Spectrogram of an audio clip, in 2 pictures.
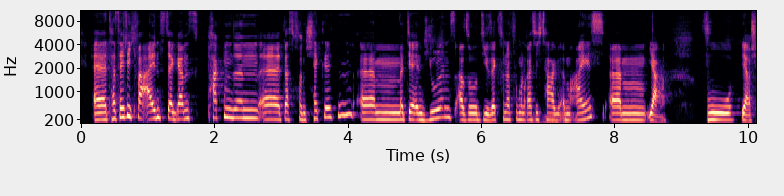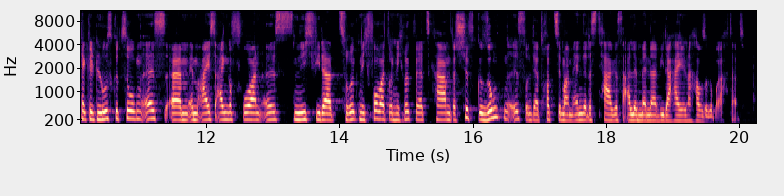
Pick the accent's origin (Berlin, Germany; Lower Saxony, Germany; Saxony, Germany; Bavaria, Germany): Berlin, Germany; moved away as an adult; ich bin gebürtig aus Berlin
